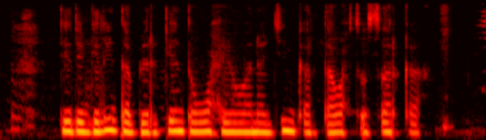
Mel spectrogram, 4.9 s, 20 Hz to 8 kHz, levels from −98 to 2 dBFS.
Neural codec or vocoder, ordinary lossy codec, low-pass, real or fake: none; none; 7.2 kHz; real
